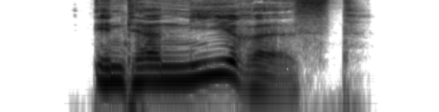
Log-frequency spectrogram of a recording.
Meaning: second-person singular subjunctive I of internieren
- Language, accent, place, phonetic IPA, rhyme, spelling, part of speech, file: German, Germany, Berlin, [ɪntɐˈniːʁəst], -iːʁəst, internierest, verb, De-internierest.ogg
